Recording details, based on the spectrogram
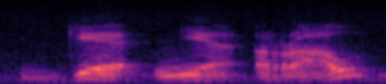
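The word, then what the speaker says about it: генерал: Another example is the word for a general, said slowly general, but pronounced general.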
